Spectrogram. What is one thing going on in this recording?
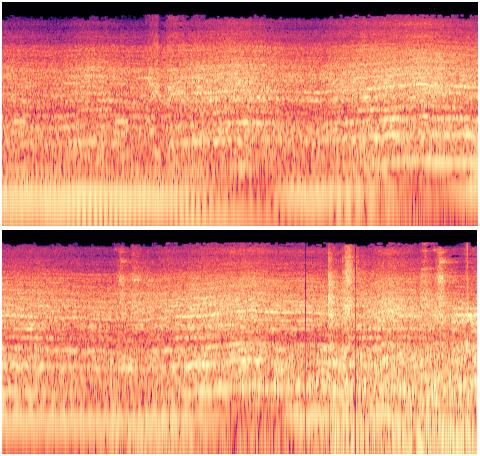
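A motorcycle engine hums steadily and its pitch rises and falls as it rides.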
